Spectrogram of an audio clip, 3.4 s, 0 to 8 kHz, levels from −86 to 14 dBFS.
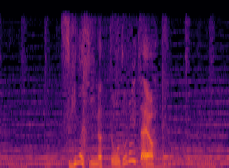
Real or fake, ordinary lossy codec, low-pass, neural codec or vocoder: real; none; 7.2 kHz; none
